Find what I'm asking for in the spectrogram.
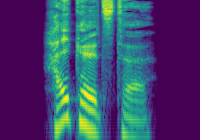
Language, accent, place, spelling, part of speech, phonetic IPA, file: German, Germany, Berlin, heikelste, adjective, [ˈhaɪ̯kl̩stə], De-heikelste.ogg
- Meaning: inflection of heikel: 1. strong/mixed nominative/accusative feminine singular superlative degree 2. strong nominative/accusative plural superlative degree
